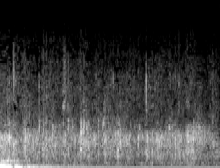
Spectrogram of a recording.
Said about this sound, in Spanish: Contigo ya he vivido cinco, ya me he llenado y eso creo que merece ese aplauso.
